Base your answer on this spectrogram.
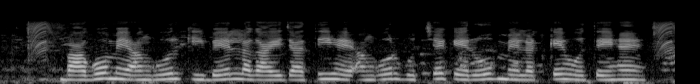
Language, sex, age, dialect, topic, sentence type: Hindi, female, 18-24, Marwari Dhudhari, agriculture, statement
